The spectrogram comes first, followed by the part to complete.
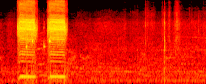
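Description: An electric buzzer sounding twice: two loud, identical buzzes, each under half a second, about half a second apart, followed by a few faint clicks.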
